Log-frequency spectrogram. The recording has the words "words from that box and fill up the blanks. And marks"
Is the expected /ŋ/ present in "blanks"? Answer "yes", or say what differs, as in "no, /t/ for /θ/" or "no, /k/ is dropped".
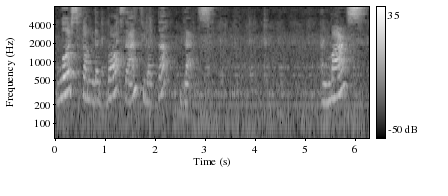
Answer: no, /ŋ/ is dropped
